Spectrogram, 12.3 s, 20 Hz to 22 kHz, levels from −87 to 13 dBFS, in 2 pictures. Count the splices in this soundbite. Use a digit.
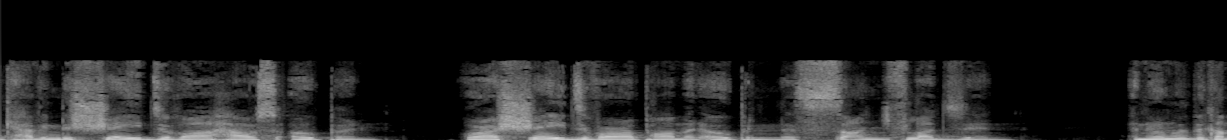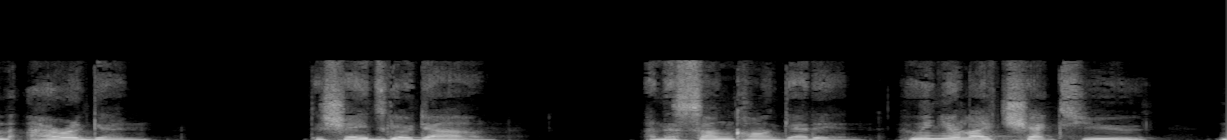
2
